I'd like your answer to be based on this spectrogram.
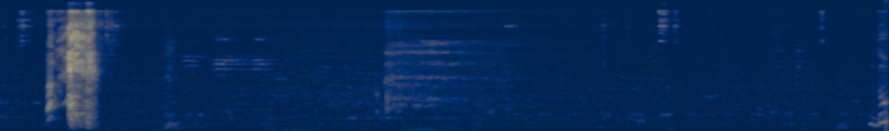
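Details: Sneezing and nose-blowing challenge using grass: a single loud sneeze, then a short nasal blow and quiet room sounds.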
